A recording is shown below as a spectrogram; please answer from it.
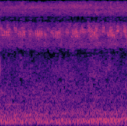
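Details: Cricket chorus outdoors following a typhoon, cats gathering nearby on the moist ground; an unbroken high shrill trill with a second, higher steady tone, and low rumbling noise underneath.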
